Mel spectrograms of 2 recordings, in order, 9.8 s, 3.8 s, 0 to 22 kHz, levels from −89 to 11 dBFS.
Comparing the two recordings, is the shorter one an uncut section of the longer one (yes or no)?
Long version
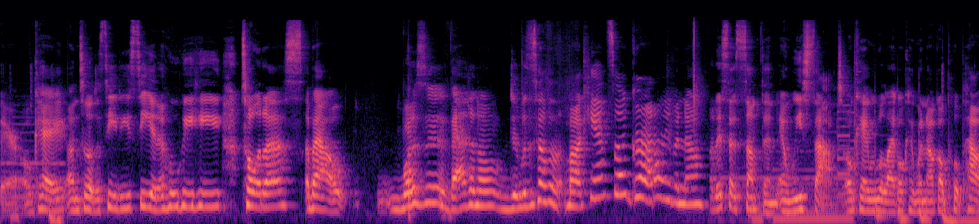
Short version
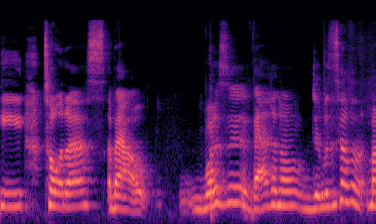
yes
